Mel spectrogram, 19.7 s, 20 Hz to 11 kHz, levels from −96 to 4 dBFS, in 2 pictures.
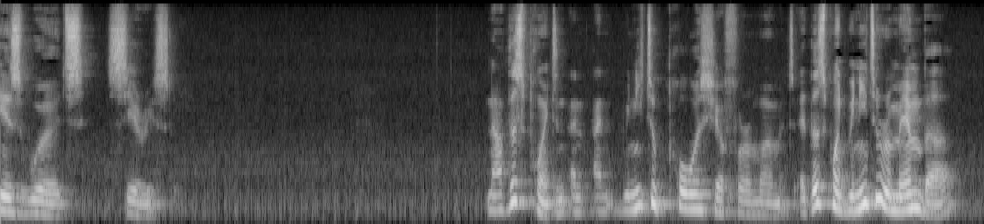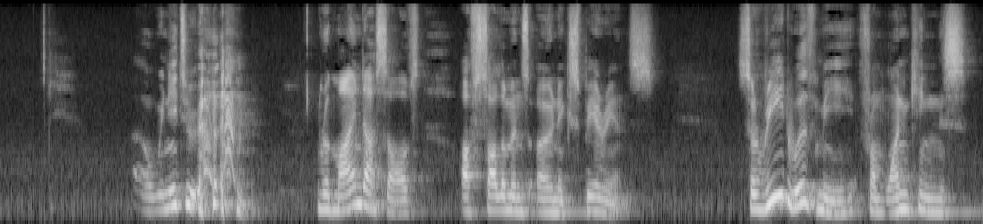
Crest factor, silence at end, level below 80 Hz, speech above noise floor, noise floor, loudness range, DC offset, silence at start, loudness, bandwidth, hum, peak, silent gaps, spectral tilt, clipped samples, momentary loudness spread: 20 dB; 0.1 s; -72 dBFS; 36 dB; -55 dBFS; 8 LU; under 0.1%; 0 s; -19 LUFS; 10.5 kHz; none; 0 dBFS; none; -3 dB/octave; under 0.1%; 16 LU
